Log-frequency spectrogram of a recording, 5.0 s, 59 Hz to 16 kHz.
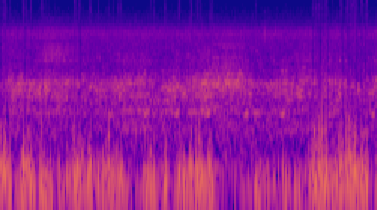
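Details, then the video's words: Geese in a large flock, 8 April 2021, honking continuously in a low, crowded chorus of overlapping calls, with brief lulls and a constant hiss underneath. "Suuri hanhiparvi - Hanhi ääni"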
